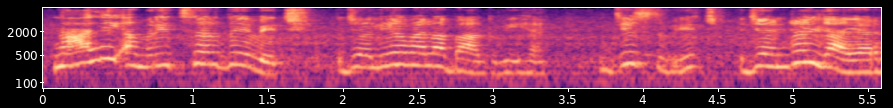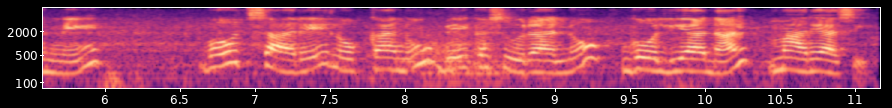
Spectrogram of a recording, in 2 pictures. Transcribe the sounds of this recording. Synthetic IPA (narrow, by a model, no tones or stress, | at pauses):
naːlɦiːʔəmɾɪt̪səɾd̪eːʋɪt͡ʃd͡ʒəlɪjaːʋaːlaːbaːɡʋiːɦɛː | d͡ʒɪsʋɪt͡ʃd͡ʒɛnɾəlɖaːjəɾneː | bɔːʊt̪saːɾeːloːkãːnũːbeːkəsuːɾãːnũːɡoːlɪjaːnaːlmaːɾjaːsḭː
